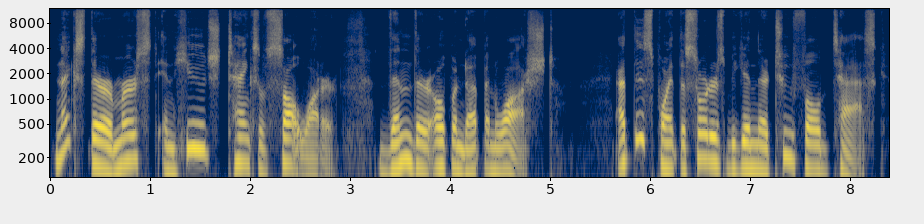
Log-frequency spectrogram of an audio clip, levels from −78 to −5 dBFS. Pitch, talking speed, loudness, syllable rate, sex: 155 Hz, 170 wpm, -18 LUFS, 4.7 syllables/s, male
